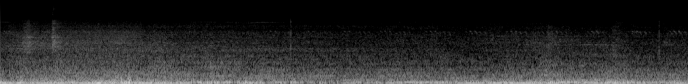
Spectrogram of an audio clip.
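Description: Double-stack intermodal freight train rolling past, a steady low rumble of wheels on rail.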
